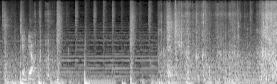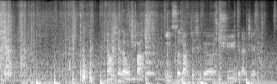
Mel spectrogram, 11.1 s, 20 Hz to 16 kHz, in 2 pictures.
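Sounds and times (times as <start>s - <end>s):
background music: 0.0s - 11.0s
utility knife slicing tape: 3.2s - 7.2s
cardboard flaps scraping open: 3.2s - 8.9s.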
